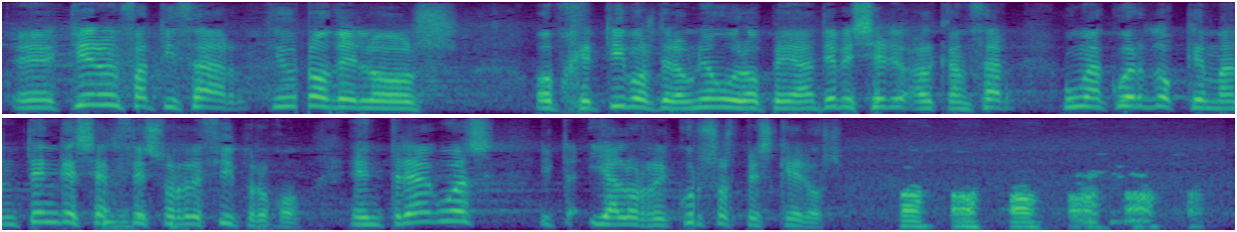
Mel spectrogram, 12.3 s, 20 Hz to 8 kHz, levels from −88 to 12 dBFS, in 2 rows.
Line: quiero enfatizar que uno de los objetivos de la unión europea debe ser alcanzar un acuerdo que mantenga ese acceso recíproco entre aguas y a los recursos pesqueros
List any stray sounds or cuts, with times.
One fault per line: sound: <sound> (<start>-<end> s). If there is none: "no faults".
sound: dropout (1.5-1.5 s)
sound: laugh (10.7-12.2 s)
